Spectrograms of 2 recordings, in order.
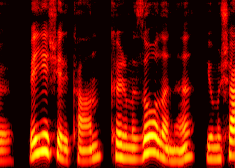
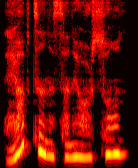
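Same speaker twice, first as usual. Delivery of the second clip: much softer, breathy inner whisper; whispered thought; 4 dB quieter than usual. A narrator's reading. Eriyen thinks of the reckless knight, whispered. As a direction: hiss the thought under her breath.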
